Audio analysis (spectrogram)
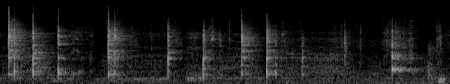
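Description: Shrimp shells toasting in olive oil in a pan on the stove, with a series of sharp clinks and scrapes from stirring. They come at an irregular pace over a faint sizzle.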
